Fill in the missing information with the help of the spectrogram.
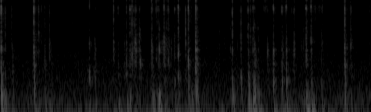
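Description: Long acrylic nails type on the plastic keys of a black ThinkPad laptop keyboard. Quiet, rapid, uneven clicks carry a bright, sharp tap from the nails over a soft low thud from each key, and each one dies away almost at once.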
